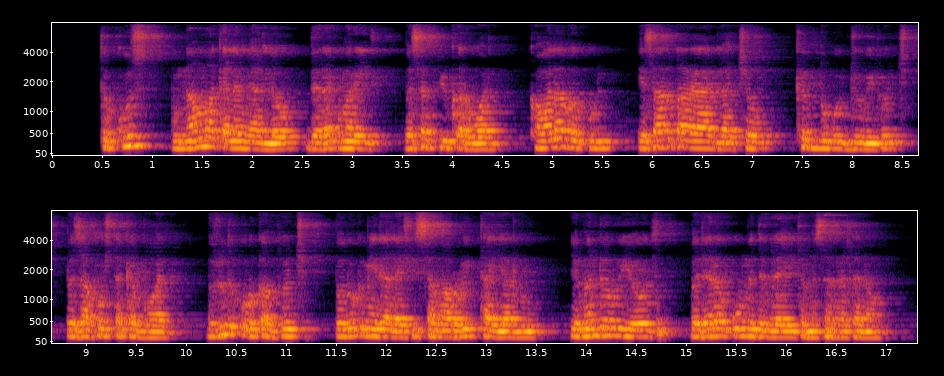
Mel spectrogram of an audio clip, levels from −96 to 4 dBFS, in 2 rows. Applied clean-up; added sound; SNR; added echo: none; none; none; reverberation time 0.7 s.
